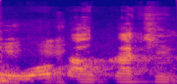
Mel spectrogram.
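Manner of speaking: ordinary talk, nothing marked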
